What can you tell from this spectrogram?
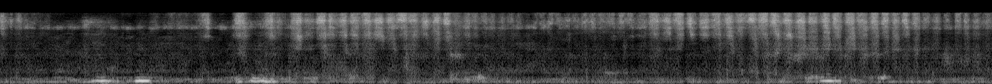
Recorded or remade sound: remade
